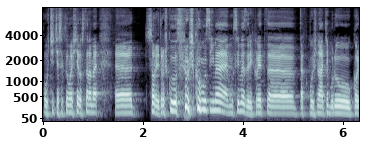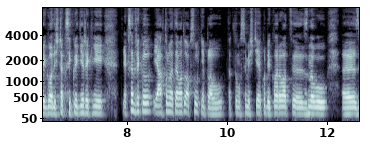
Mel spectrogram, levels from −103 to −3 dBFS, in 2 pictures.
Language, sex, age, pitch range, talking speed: Czech, male, 30-49, 125-155 Hz, 185 wpm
